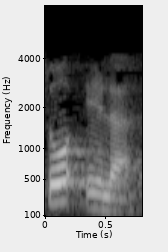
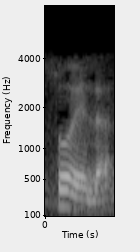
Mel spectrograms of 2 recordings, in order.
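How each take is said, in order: First: The glottal stop is clearly and fully pronounced. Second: The glottal stop is softened, between stop and vowel. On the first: "اگه بخواید با همزه تلفظ کنید چی میگید؟ میگید سوئله، یعنی همزهش قشنگ معلومه" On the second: "اگر بخواید بین بین تلفظ کنید سوئله"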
